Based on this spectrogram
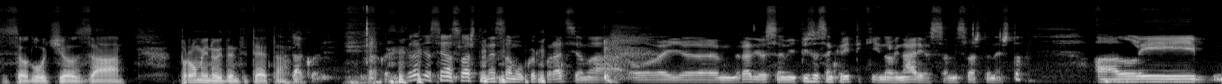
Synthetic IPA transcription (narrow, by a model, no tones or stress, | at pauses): siseod̪lˠuːt͡ʃio̞za | pɾo̞mjenuid̪ent̪it̪eːt̪a̰t̪akojet̪akojɾaːd̪ijosamjaːsʋaʃt̪anesamo̞uko̞ɾppoɾaːt̪sijamaoʋajɾaːd̪io̞samipiːsujosamkɾit̪i̥keinoʋinaɾio̞samisʋaʃt̪aneʃt̪o | ali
